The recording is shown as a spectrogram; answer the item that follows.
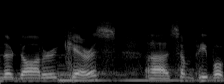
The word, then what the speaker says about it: charis: Some people name their daughter charis. Some people pronounce it charis. However they pronounce it. Actually, in Greek, the K would be silence. So you'd pronounce it haris, haris.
